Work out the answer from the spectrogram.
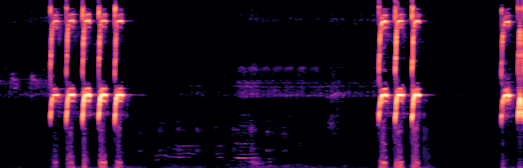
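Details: A male blue-crowned hanging parrot calls for companions to attract wild birds: a run of five sharp, high chirps, a long pause, then four more and the start of another run.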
